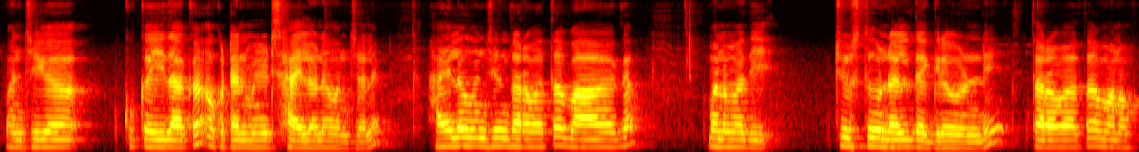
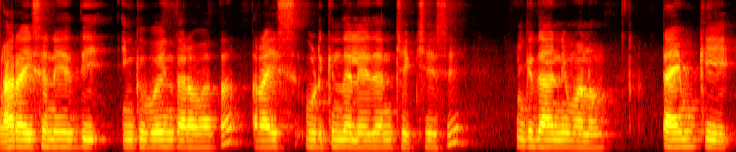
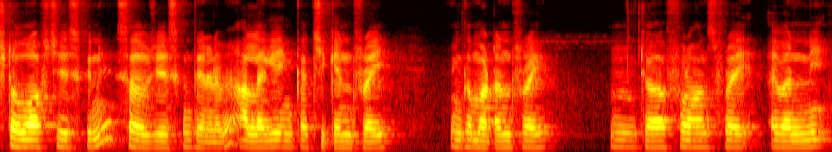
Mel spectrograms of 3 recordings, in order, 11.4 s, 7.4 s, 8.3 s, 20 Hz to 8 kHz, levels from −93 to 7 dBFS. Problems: constant background noise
